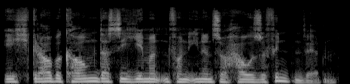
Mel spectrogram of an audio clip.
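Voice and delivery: usual speaking voice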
